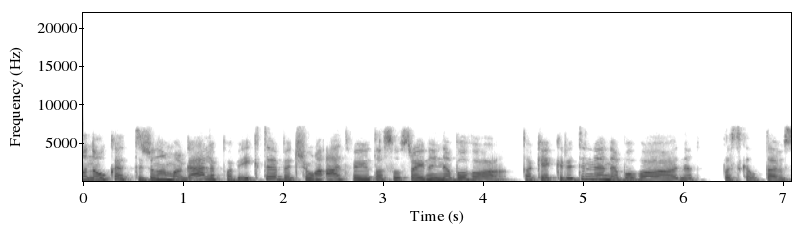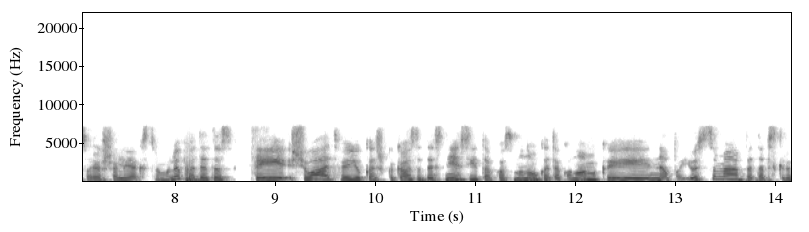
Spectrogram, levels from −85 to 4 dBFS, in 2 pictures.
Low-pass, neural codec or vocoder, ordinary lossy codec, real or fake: 7.2 kHz; none; MP3, 64 kbps; real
